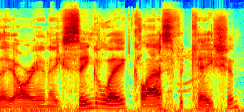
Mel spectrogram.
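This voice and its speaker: A man with a Southern US accent speaks at a fairly slow pace. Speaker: baseball play-by-play announcer. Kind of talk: live sports commentary. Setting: school baseball game stream.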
